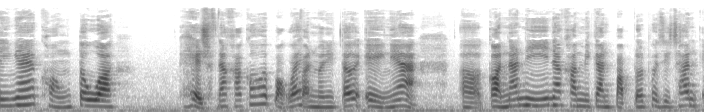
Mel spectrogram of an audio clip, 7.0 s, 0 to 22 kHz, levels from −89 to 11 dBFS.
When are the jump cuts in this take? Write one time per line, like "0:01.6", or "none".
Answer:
0:02.2
0:03.0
